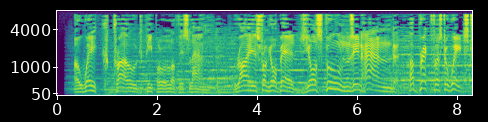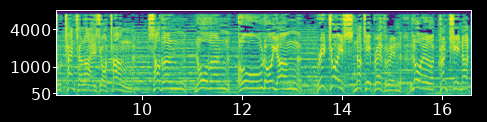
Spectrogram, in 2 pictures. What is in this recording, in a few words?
Commercials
